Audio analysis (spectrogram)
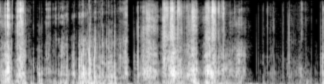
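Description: Long nails scratch quickly across the face of a closed coated canvas zip wallet with a leather and zipper edge, held upright. Dense, dry, crunchy rasping fills the clip in rapid bursts, with bright hiss over a low body, briefly dropping out near the four-second mark before resuming.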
